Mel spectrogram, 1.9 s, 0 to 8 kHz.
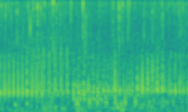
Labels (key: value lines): label: biophony
recorder: SoundTrap 500

label: biophony, rattle
recorder: SoundTrap 500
